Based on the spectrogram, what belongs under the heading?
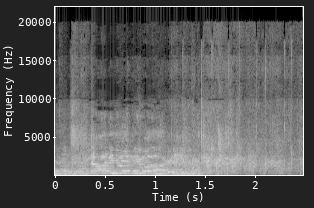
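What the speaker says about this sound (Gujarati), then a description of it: "એમને તાળીઓથી વધાવી" A crowd at a political party gathering applauds to welcome some 300 new young workers, with steady clapping running under a loud voice talking over it throughout.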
